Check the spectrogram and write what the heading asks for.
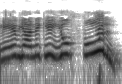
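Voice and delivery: ordinary talk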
